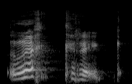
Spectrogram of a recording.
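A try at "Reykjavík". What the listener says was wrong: No, like roll your R's. Reykjavik. If you want to sound like you know what you're doing when you're speaking a Nordic language, always just put the emphasis on the first syllable. Reykjavik.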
